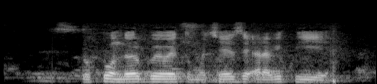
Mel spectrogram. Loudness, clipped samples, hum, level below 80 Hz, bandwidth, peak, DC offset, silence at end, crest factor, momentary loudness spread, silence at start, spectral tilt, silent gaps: -18 LUFS; under 0.1%; none; -58 dBFS; 7.6 kHz; -2 dBFS; under 0.1%; 0.1 s; 18 dB; 17 LU; 0.35 s; -6 dB/octave; none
